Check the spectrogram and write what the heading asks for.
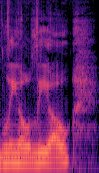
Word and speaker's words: Liholiho: They probably thought that King, I'm going to say it wrong, Liholiho.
